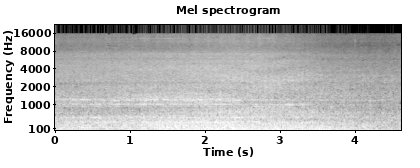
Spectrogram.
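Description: A bus engine rumbles loudly nearby.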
